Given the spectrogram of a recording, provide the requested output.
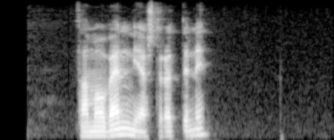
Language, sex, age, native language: Icelandic, male, 30-39, Icelandic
